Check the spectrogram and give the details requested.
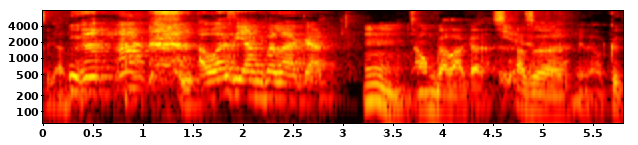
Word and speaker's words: Awazi: How is it pronounced again? AWAZI Angbalaga.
